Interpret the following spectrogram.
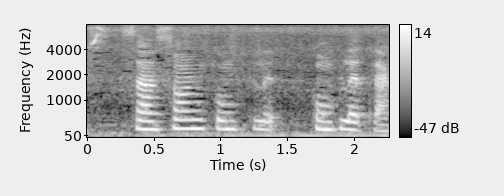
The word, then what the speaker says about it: Sazón completa: How do you say it in Spanish? Sazón completa.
